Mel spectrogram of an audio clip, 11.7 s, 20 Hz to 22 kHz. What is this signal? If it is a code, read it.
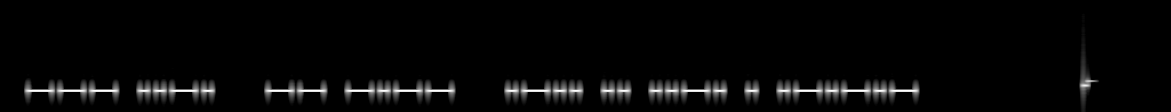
Morse code, heard as a keyed tone, about 15 wpm, 700 Hz. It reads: OF MY LIFE.
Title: Sentences from Top 1000 Words - Review Part 1 - 15wpm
